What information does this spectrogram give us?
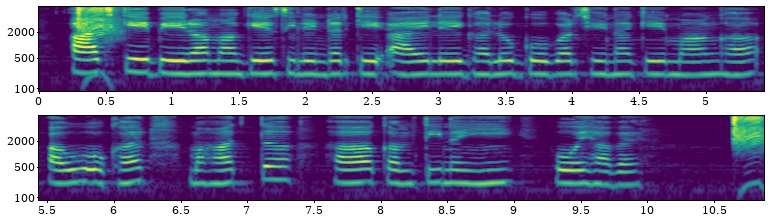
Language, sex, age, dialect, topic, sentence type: Chhattisgarhi, female, 25-30, Western/Budati/Khatahi, agriculture, statement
